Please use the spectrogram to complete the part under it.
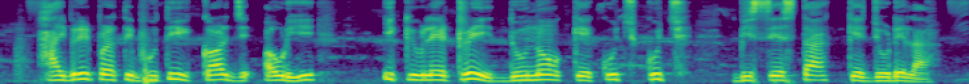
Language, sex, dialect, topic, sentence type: Bhojpuri, male, Southern / Standard, banking, statement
